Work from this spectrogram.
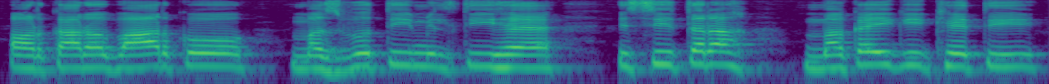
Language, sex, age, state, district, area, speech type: Urdu, male, 18-30, Bihar, Purnia, rural, spontaneous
